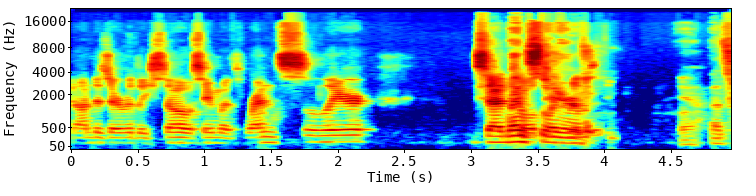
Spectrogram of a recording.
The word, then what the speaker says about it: Rensselaer: Rensselaer. Yeah, that's correct. Correct pronunciation, Brian.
